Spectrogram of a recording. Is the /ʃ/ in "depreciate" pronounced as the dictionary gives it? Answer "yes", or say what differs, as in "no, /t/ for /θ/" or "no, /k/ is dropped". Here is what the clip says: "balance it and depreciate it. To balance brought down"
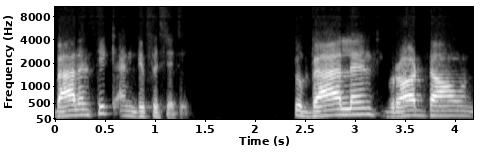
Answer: no, /s/ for /ʃ/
